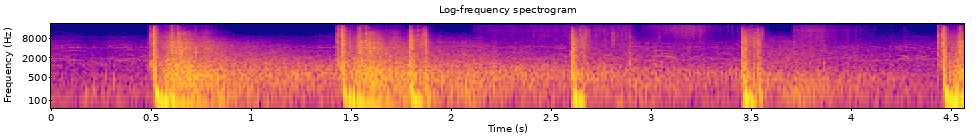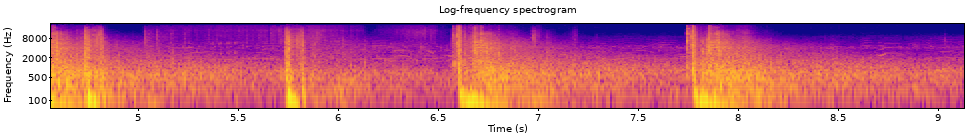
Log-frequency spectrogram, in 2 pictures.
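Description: Gunfire in the video game Lost Rift: about a dozen loud, punchy shots in an uneven rhythm, each with a short decaying tail, close and with no talk.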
